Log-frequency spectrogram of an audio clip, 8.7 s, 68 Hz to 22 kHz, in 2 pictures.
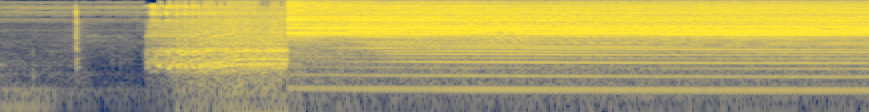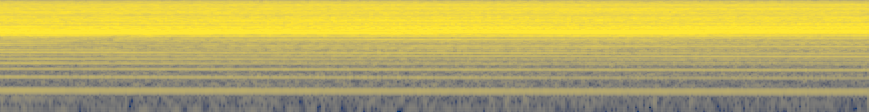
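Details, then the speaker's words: Metabo HPT cordless compressor, no hose connected, filling to about 100 psi or less: loud steady hiss with a whistling tone as the relief valve pops out on its own and vents air early. "But watch, as it gets full, this pops out by itself and loses air."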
